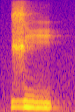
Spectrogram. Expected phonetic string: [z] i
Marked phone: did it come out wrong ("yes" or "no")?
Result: yes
